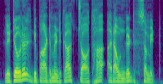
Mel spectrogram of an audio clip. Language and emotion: Urdu, neutral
